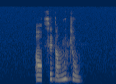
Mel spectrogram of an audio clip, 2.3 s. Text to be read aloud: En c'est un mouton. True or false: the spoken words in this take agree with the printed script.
true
